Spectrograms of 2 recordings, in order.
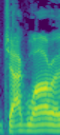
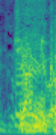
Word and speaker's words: Jaguar: Sorry, I pronounced Jaguar over here. Jaguar.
